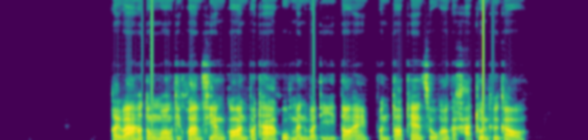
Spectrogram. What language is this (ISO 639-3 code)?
tha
